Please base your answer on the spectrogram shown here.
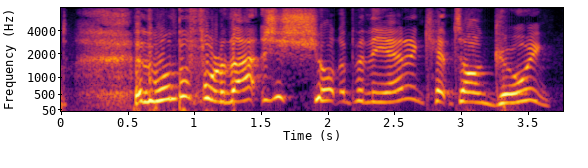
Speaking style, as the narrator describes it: Benji yelled excitedly

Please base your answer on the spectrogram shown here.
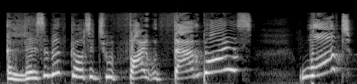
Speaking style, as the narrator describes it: shrieked Solange

